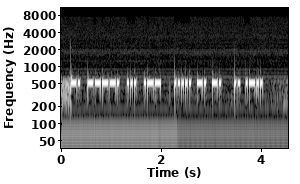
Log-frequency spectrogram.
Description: Morse code, heard as a keyed tone, about 31 wpm, 440 Hz. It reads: N9SW 5NN IL
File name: CW / 2005-k5tr arrl cw dx -03:00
